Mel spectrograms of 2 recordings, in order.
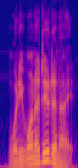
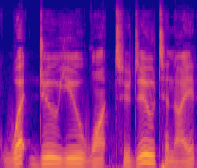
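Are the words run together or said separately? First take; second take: run together; separately. First: The words are reduced and run together. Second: Each word is pronounced separately and fully. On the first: "the way I was pronouncing it, I was just saying" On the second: "you hear each of those individual words"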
